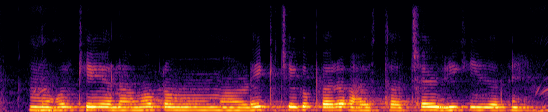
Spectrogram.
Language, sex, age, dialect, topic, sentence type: Hindi, female, 18-24, Awadhi Bundeli, banking, statement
